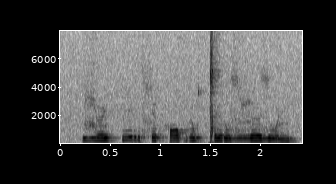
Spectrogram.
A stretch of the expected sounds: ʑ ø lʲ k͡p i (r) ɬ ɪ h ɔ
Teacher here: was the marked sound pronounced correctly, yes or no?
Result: yes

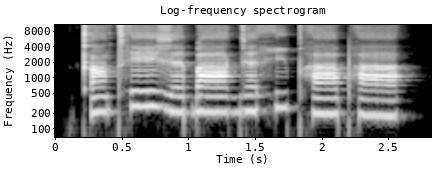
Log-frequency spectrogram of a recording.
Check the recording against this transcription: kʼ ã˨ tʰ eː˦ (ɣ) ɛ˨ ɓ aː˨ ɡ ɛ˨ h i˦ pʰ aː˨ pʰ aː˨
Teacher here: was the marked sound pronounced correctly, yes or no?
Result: yes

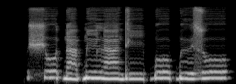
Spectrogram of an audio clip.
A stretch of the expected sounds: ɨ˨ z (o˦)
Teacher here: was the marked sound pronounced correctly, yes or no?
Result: yes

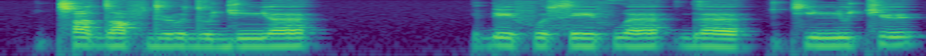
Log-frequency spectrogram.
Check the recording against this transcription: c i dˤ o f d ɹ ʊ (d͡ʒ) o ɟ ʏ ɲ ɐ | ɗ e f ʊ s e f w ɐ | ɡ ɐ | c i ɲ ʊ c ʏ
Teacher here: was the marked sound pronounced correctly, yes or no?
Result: no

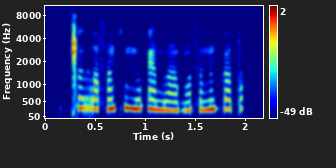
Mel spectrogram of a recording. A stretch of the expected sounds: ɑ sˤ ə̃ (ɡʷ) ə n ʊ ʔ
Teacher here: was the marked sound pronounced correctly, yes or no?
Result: no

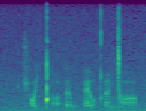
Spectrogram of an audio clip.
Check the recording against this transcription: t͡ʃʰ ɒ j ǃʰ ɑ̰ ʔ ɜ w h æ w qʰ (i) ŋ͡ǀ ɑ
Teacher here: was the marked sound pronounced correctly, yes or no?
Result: yes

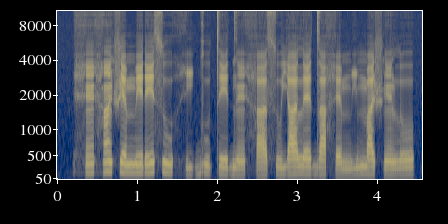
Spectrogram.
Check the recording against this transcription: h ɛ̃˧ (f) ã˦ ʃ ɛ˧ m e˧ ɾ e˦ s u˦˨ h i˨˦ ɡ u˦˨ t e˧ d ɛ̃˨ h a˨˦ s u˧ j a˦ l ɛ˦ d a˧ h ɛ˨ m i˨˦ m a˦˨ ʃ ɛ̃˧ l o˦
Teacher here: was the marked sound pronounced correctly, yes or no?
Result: no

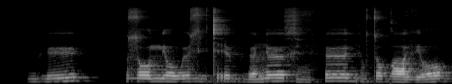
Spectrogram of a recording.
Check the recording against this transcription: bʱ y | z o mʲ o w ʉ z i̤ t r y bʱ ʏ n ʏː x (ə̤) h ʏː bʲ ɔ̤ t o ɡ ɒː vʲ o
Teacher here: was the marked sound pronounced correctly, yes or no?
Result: no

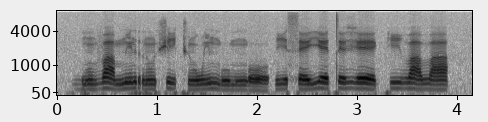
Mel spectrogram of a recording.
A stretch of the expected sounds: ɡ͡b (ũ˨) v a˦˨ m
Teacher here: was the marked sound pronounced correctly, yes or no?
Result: yes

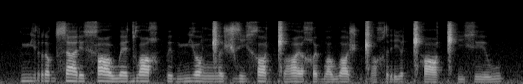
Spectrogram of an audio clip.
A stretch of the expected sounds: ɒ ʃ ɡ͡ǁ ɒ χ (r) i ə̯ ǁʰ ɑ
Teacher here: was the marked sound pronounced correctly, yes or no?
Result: yes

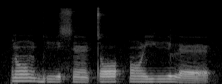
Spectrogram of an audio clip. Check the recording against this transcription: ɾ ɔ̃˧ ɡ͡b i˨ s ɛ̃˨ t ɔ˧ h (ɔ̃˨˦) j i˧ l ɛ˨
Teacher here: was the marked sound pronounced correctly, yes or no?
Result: no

